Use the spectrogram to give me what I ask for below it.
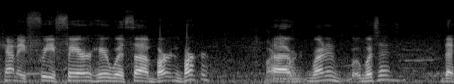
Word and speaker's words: Barton Barker: We're back at the Fayette County Free Fair here with Barton Barker.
